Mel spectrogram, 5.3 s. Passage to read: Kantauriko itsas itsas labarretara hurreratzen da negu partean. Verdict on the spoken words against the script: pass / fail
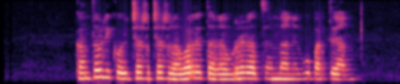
pass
